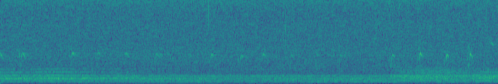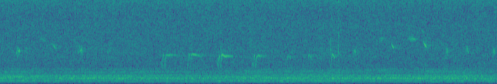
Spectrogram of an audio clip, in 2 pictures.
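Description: Russian hounds baying in the distance while running a trail, their voices blending into a continuous, wavering chorus that swells about four seconds in.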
